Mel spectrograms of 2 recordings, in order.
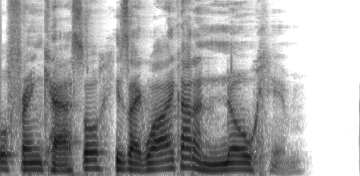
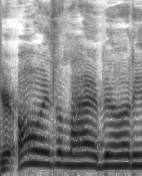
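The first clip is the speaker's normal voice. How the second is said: mock yelling, high-pitched, argumentative; 8 semitones higher than usual. Retelling a fight scene where characters yell at each other: imitating someone yelling. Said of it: "yelling at each other".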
